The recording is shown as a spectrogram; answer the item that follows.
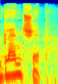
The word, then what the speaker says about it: blendship: blendship. – That did make me sad, Your Highness. – That's beautiful. Blemship. Am I saying it right? Blemship. – Blendship. Blendship. It's the perfect blendship.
